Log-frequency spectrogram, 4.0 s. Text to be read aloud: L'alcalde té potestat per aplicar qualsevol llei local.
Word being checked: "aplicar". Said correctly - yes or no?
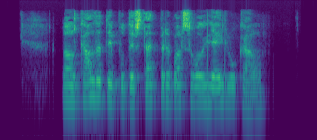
no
